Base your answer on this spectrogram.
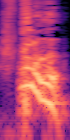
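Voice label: boomer reaction, voice, male; Left 4 Dead 2; coach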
